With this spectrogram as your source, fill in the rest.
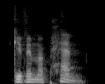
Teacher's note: the h in him often becomes im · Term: weak form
